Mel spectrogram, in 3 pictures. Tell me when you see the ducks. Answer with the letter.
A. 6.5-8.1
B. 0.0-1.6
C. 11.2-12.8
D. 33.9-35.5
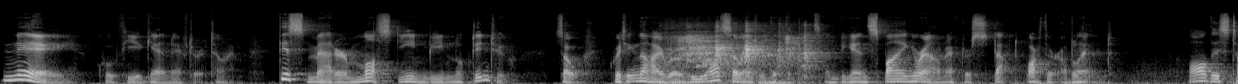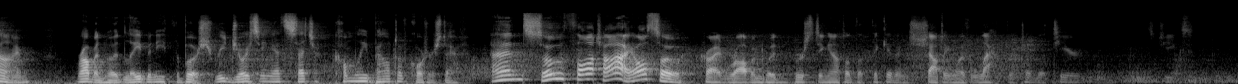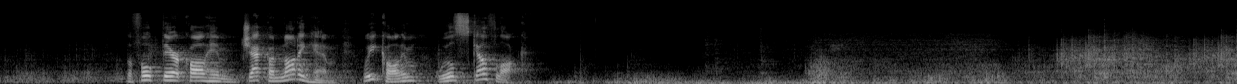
A.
